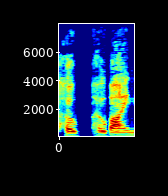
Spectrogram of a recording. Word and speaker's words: Holbein: It's Holbein, is that how you say it?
